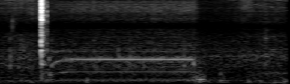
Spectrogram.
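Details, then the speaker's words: Fuel-injected motorcycle after winter storage, ignition switched on without cranking: sharp click then an even buzzing whine for about a second, stopping cleanly; normal fuel pump priming, and its absence would suggest a fuel pump problem. "That's your fuel pump supplying fuel to the system. If you don't get that, you may have a fuel pump problem."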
